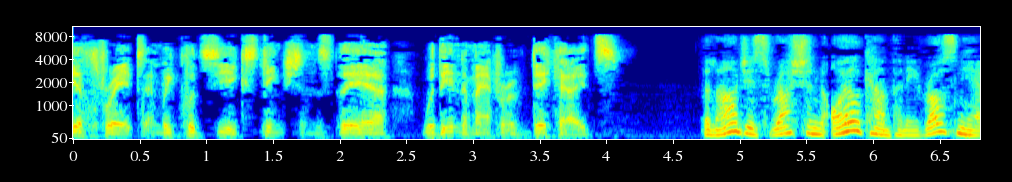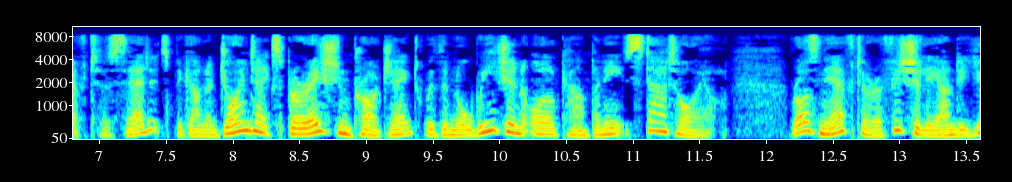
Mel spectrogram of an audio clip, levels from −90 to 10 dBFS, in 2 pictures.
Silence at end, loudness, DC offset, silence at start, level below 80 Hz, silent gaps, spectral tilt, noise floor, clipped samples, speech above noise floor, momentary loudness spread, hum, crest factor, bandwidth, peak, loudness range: 0 s; -22 LUFS; under 0.1%; 0 s; -60 dBFS; none; -4 dB/octave; -67 dBFS; under 0.1%; 44 dB; 8 LU; none; 16 dB; 8.8 kHz; -6 dBFS; 2 LU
